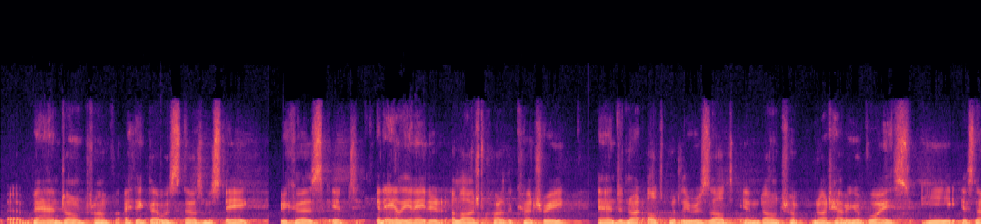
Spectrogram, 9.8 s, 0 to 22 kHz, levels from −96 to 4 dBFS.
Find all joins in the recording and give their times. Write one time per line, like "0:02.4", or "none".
none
